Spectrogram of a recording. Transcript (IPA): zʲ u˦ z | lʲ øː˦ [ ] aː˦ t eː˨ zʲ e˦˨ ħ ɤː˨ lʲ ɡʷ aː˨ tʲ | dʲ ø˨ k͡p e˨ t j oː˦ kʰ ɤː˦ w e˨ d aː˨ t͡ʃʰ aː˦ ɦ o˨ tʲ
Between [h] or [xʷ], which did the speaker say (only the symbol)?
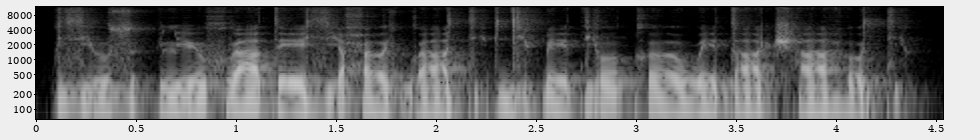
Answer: xʷ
